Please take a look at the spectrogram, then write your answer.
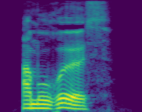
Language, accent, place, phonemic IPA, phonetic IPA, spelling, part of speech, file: German, Germany, Berlin, /amuˈʁøːs/, [ʔamuˈʁøːs], amourös, adjective, De-amourös.ogg
- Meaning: amorous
